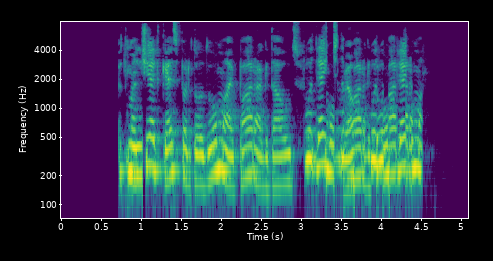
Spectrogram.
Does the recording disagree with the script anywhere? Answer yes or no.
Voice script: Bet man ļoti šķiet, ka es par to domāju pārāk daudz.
yes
